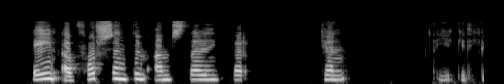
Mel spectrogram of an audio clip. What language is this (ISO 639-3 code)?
isl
